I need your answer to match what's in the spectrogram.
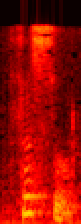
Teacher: اللام اللي بتبقى بدون تشكيل بتضغم وبتتحول لنفس الحرف اللي بعدها، يعني اللام دي تبقى صاد في الصور.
